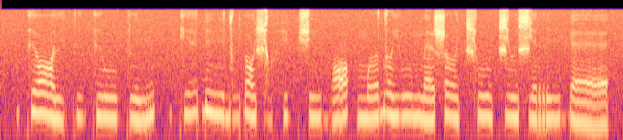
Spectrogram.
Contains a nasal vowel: no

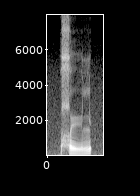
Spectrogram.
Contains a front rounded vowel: yes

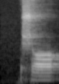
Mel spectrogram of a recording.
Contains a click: no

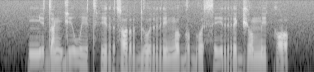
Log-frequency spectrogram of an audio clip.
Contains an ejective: no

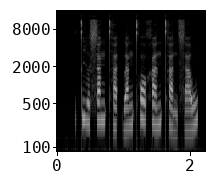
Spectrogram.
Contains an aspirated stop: yes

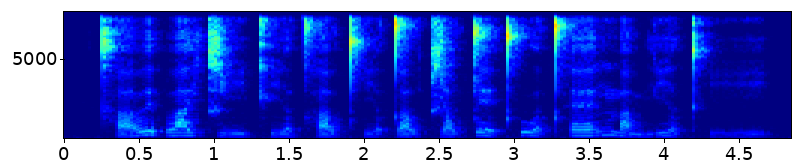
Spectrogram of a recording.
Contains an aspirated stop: yes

